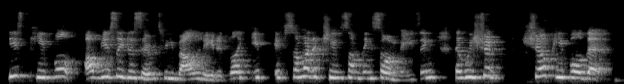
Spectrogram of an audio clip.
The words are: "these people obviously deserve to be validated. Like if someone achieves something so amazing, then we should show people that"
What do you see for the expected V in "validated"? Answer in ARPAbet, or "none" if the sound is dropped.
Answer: V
